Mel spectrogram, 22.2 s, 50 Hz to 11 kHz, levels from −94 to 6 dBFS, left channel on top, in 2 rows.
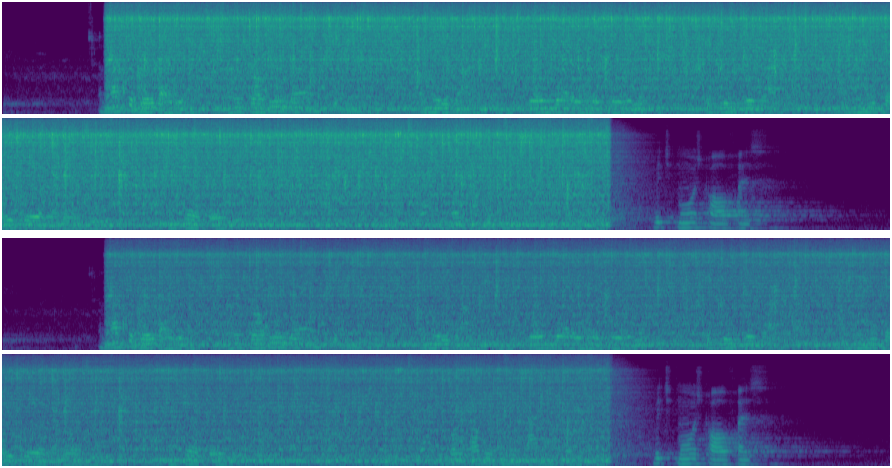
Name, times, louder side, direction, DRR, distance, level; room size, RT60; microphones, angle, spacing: voice 1, 1.2-2.5 2.7-4.7 5.2-8.1 8.5-12.6 13.1-14.5, left 3 dB, 70° left, 0.9 m, -42 dB
sound 1, 1.3-18.7, left 10 dB, 35° left, 0.5 m, -29 dB
voice 2, 16.2-18.5 19.2-20.7, right 1 dB, 50° right, 1.0 m, -47 dB
29.0 x 22.0 x 7.0 m
head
